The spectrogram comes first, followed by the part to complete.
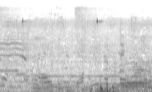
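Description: People's voices talking, more than one speaker overlapping, with no clear non-speech sound standing out.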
